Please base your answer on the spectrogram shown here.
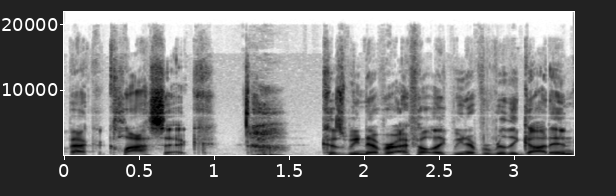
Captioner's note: gasps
